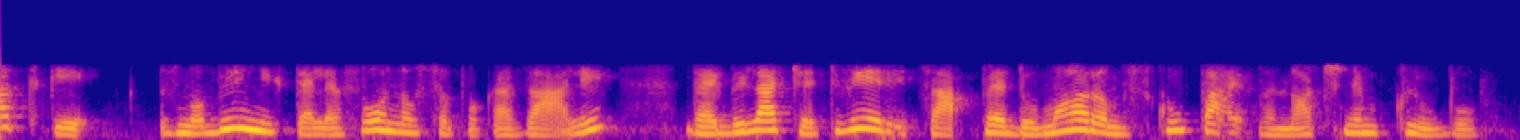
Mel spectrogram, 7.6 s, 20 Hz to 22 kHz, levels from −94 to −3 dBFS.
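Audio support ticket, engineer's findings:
G.729 codec throughout: rough, slightly synthetic speech; spectrogram cuts off hard at 4 kHz with smeared harmonics. Artefacts plainly audible, consistent with an 8 kbit/s CELP frame-based coder.

VoIP packet loss concealed by the speech codec at 1.74–1.82 s (about 60 ms lost), 4.44–4.52 s (about 40 ms) and 6.07–6.20 s. The decoder extrapolates the last pitch and filter into a fading buzzy tone or coloured noise, visible as a decaying waveform envelope. Gaps fit two to three 20 ms packets.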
